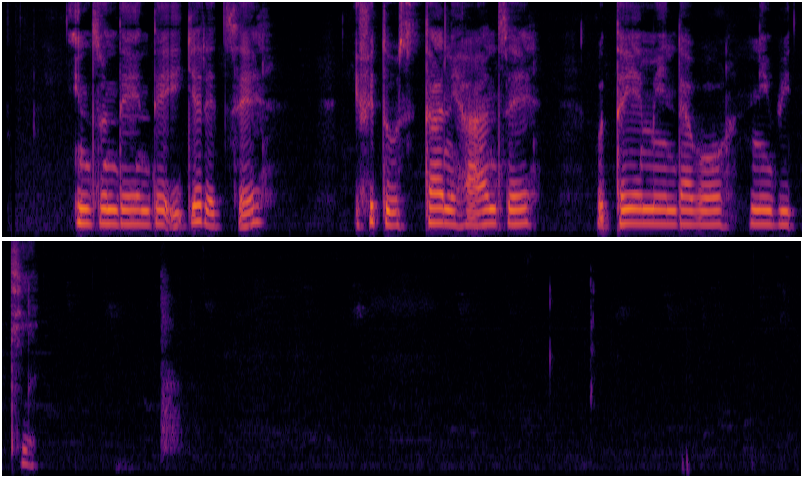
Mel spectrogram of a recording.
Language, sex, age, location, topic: Kinyarwanda, female, 25-35, Kigali, finance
